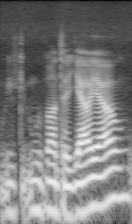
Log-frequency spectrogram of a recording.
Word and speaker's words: Yaoyao: And then we can move on to Yaoyao, which in Cantonese is yu. The specific tone is the Cantonese fourth tone, which is actually kind of difficult to pronounce. It's kind of a low falling tone, so I may be pronouncing it slightly weirdly, but it should still be correct. The Japanese is yo, and then in the Mandarin is Yaoyao.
